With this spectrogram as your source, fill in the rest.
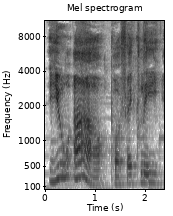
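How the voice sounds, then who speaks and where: Female storytime narrator: expressive and animated, unhurried delivery for young children, over music. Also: fairly low pitch. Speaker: children's storytime reader and host.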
